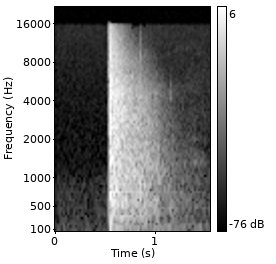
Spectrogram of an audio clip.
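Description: A single sharp pistol shot rings out at a target range from a Kadet pistol during bullseye shooting. It starts with a loud close crack after silence, then rings out and decays over about a second.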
